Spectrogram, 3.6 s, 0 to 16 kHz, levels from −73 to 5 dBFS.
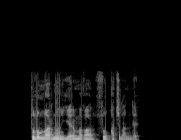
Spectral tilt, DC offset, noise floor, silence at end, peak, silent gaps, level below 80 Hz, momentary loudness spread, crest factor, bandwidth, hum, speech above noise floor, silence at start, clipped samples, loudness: -6.5 dB/octave; under 0.1%; -76 dBFS; 0.9 s; -4 dBFS; none; -44 dBFS; 16 LU; 18 dB; 8.2 kHz; none; 56 dB; 0.6 s; under 0.1%; -20 LUFS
